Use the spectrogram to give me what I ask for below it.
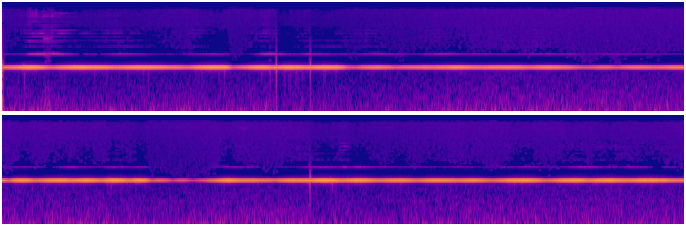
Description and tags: A wet finger rubbing on the outside edge of a crystal wine glass.
wine-glass, crystal, hum, frequency-hum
